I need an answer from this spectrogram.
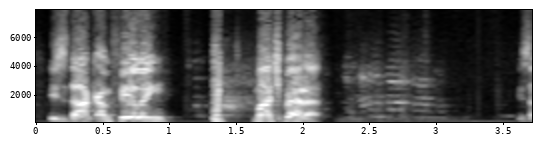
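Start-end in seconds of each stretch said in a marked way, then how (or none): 0.2-2.1 high voice, blocked mid-sentence; stuttering patient. Acted. Patient reports back to his doctor, halting stutter. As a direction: halt hard before the last words. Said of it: "a little impediment in his speech".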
